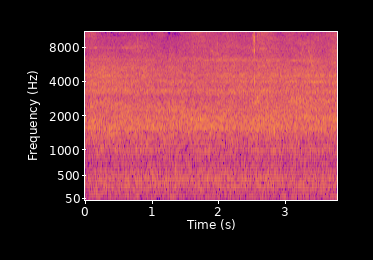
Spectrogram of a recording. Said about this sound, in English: I gotta let this train go by, man. This train is loud.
